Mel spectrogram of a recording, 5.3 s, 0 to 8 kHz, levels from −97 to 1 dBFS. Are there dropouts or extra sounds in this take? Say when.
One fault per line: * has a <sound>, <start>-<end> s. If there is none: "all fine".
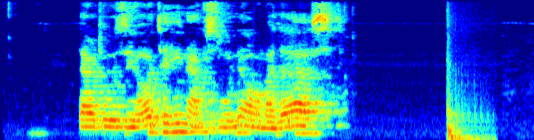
* has a thud, 4.5-5.0 s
